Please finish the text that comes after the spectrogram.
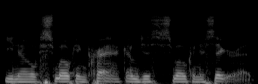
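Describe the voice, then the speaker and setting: Hoarse male book-club host, rambling casual talker with a dark, gravelly, monotone voice. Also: mid-range voice, brisk, dry recording. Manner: rambling, conversational, lots of fillers.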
